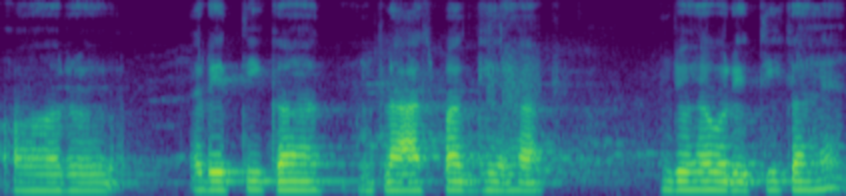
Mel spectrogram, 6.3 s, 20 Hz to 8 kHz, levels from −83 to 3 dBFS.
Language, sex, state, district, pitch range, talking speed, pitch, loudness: Hindi, male, Chhattisgarh, Jashpur, 125-130 Hz, 95 wpm, 130 Hz, -18 LUFS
